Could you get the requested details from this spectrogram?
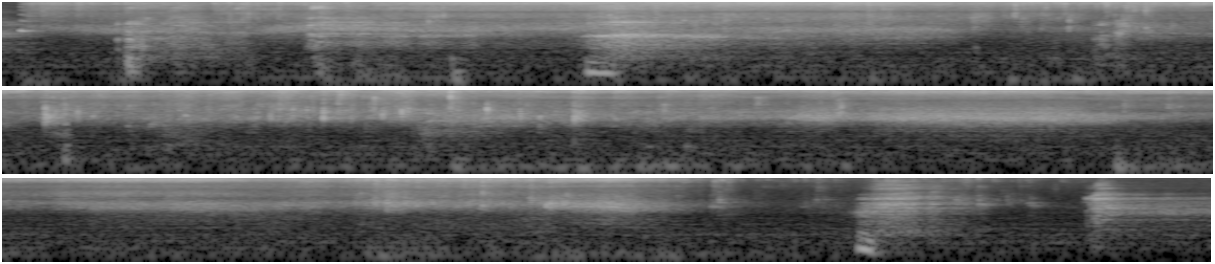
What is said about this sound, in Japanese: じゃあシャワーで泡を流して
